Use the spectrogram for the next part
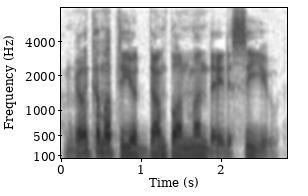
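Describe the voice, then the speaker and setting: A man's voice: medium pitch, very animated, brisk, warm tone, no echo, studio quality, natural voice. A man voicing a blunt, plain-spoken, caring friend in a hardboiled audiobook. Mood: concerned, firm. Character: blunt, folksy, caring male friend of the loner. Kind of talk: hardboiled audiobook character dialogue.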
